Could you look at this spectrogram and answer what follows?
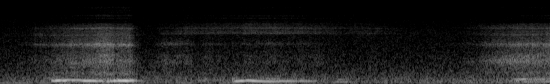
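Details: Sleeping golden retriever dog snoring loudly: low rumbling snores with a hissing edge, about two in five seconds.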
